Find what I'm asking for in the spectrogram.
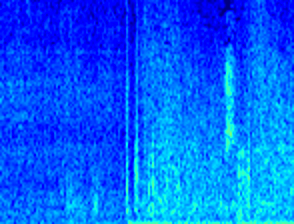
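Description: Artillery fire in the real-time strategy game Broken Arrow: a muffled, distant booming rumble that swells noticeably about a second in and keeps rolling through a dense, steady low-end wash.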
